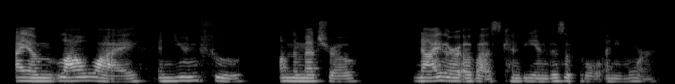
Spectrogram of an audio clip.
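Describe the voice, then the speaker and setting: Over music, a woman speaks with a very deep, low pitch. Her delivery is a flat monotone at a fairly slow pace. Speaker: poet. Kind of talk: poetry reading.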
